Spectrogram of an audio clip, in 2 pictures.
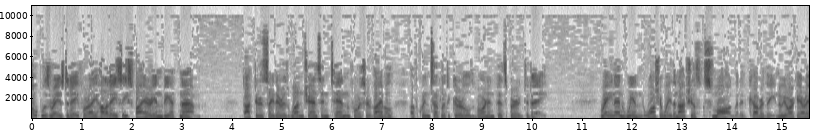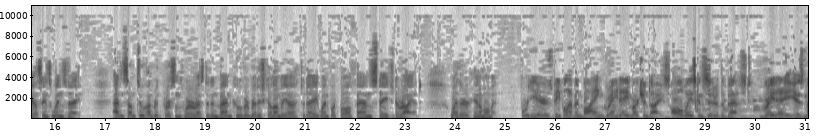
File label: news headlines commercial; News Headlines plus car commercial; November 25, 1966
